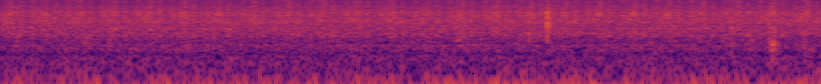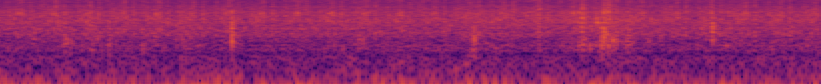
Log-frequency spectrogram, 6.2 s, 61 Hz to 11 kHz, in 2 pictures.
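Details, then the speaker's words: 2018 Subaru Outback 2.5i Premium, about 11,800 miles, recorded in the cabin on a potholed asphalt country road with keys jangling: dull clunks from around the driver's side front wheel over bumps, which the dealer could not replicate; front suspension clunk. "my keys make a jangling sound just kind of masks the the clunk a little bit but you can still hear it as we drive down this potholed marked country road"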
